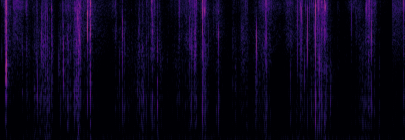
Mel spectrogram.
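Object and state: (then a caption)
Vinyl umbrella canopy crinkling. Both hands grip, twist and roll the furled vinyl canopy of a closed butterfly-print vinyl umbrella. It makes dense, bright crinkling and crackling with quick crunchy spikes and very little low end. The sound stays quiet and continuous over about five seconds.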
